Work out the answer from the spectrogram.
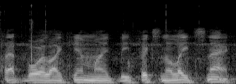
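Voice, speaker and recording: A man playing a terse, deep-voiced lawman. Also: fairly even intonation, moderate pace, muffled recording, background noise, natural voice. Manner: clipped, matter-of-fact delivery. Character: steady, terse lawman narrating his case. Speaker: narrator and lead. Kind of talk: 1950s radio drama acting.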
